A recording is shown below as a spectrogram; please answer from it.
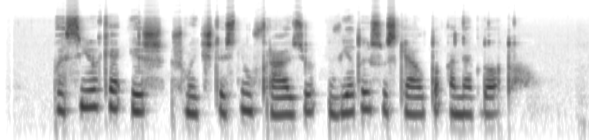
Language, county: Lithuanian, Vilnius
